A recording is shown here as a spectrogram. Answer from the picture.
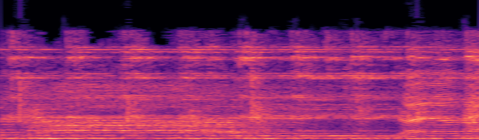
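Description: Devotional music: a mantra chanted by voices over a steady low drone.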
